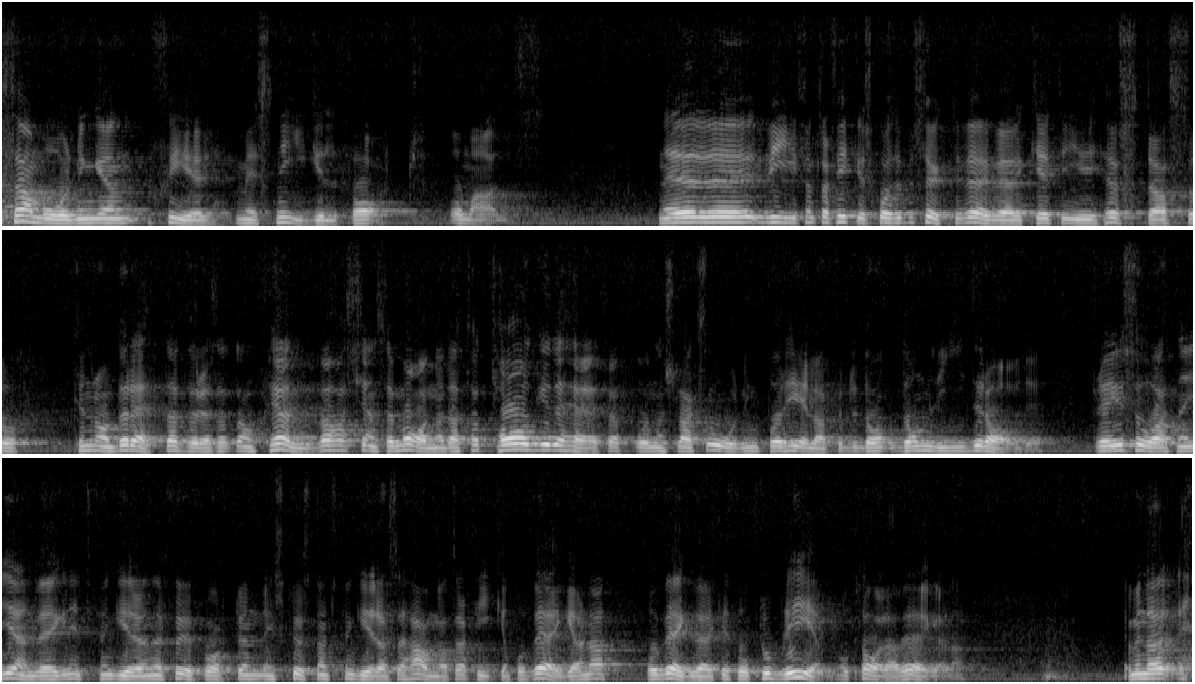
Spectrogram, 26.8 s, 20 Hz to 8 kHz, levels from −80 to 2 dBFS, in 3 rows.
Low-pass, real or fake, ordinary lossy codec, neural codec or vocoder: none; real; none; none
